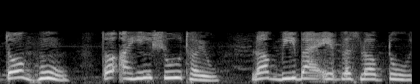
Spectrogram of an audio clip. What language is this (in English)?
Gujarati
